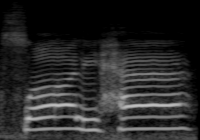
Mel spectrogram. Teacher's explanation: ha mad tabi'i karena ada fathah berdiri di atas huruf ha, dipanjangkan 2 harokat.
